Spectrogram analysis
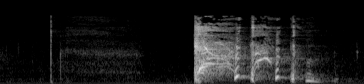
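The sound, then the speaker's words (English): A loud fit of coughing from a person irritated by air conditioning: one harsh burst followed by several quicker, rasping coughs in rapid succession, preceded by a soft click and a faint breathy sound. “Sorry about the coughing.”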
